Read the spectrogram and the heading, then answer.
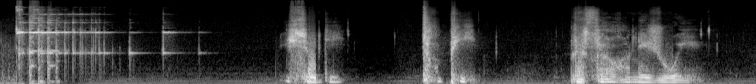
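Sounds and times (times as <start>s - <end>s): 
doorbell ringing: 0.2s - 2.2s
speech: 2.9s - 3.5s, 4.6s - 4.8s, 5.8s - 7.0s.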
